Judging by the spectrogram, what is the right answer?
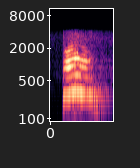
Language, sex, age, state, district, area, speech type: Odia, female, 45-60, Odisha, Sambalpur, rural, conversation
